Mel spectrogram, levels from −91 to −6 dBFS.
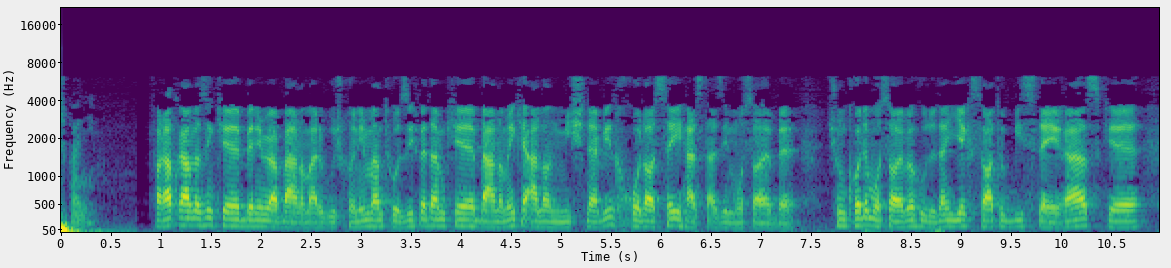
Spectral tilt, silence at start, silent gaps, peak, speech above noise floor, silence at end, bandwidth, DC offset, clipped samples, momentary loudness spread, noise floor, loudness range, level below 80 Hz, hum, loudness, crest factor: -6 dB/octave; 0 s; none; 0 dBFS; 29 dB; 0.2 s; 6.6 kHz; under 0.1%; under 0.1%; 10 LU; -50 dBFS; 3 LU; -32 dBFS; none; -22 LUFS; 22 dB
